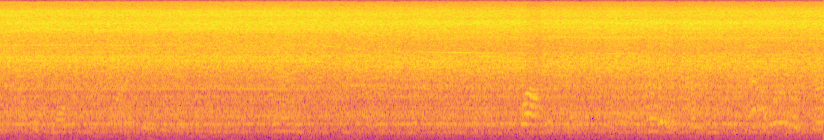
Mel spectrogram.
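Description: Electric blender running at a steady speed, blending a fruit and flaxseed smoothie: a loud, even whirring with a steady hum. A voice is faintly heard over it in places.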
